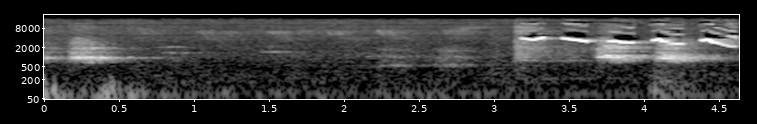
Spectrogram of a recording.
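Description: Chestnut-bellied seed finch: faint soft whistles, then loud, clear high whistled notes sliding downward in quick, repeated phrases.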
